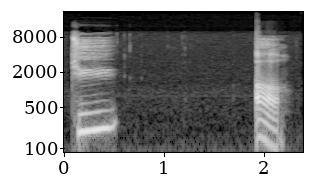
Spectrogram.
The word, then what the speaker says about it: tu as: Second one, tu as. Okay. As usual in French, final s is not pronounced.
